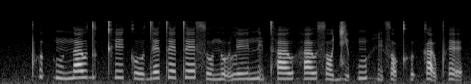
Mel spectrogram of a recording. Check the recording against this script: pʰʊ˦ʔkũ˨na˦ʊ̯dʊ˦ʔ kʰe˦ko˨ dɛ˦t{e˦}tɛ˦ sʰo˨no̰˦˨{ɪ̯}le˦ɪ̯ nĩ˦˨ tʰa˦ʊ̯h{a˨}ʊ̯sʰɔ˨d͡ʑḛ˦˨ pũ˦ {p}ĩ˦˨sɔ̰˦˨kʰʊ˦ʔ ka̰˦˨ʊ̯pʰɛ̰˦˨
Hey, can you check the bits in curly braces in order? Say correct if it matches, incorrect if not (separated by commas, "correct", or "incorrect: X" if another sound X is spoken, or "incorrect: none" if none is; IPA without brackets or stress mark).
incorrect: ɛ˦, incorrect: ʊ̯, incorrect: a˦, incorrect: h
